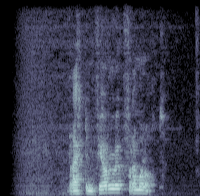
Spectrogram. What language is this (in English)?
Icelandic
